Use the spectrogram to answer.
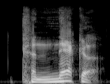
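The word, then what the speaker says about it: Conecuh: to eat seven Tums before I eat it cona is what it's called cona yes big c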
